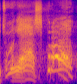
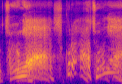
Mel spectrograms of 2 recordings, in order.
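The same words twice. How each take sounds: First: High, louder imitated yell at full force; father's shout. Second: Higher mock yell, pitch climbing; father's retold shout. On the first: Father rushing in, yelling at them to shut up, loud. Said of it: "막 달려 소리를 지르신 거예요". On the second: Father yelling at the women to hush, mock shout. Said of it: "그분들한테 막 소리를 지르는 거예요".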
